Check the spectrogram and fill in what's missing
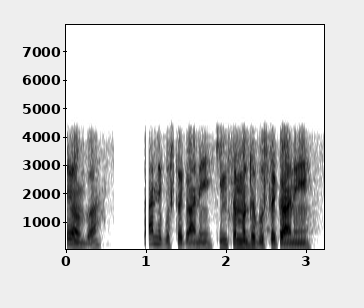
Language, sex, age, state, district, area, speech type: Sanskrit, male, 18-30, Karnataka, Chikkamagaluru, rural, conversation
